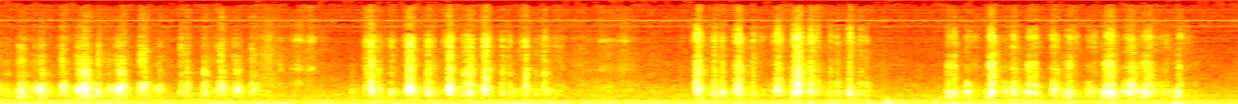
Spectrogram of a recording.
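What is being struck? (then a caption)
Black-coated scratch art paper card scratched with a wooden stylus. A wooden stylus scratches near the bottom edge of a small black-coated scratch art paper card. Quick, dry scratching strokes come in four bursts separated by short pauses, with a bright papery rasp over a soft low rumble.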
